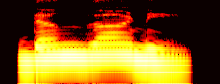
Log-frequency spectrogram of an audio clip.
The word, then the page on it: ಢೆಂಕಣ: ḍheŋkaṇa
